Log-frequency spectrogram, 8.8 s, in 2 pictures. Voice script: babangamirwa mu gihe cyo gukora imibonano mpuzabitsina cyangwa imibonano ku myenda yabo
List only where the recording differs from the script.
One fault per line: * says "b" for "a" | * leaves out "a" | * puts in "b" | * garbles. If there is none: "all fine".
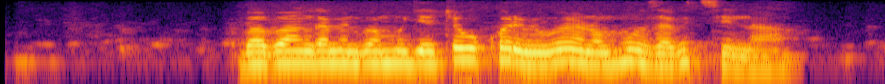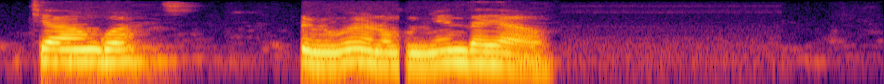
all fine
